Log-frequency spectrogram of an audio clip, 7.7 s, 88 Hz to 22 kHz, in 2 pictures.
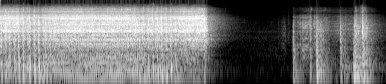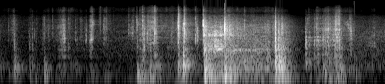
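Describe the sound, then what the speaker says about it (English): A Sawzall reciprocating saw cuts through a car air intake on a 6th-gen Camaro, a loud steady buzzing run of about two seconds, followed after a pause by a series of irregular knocks and clatters. "now I'm going to grab my Sawzall, and I'm going to just cut right here"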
